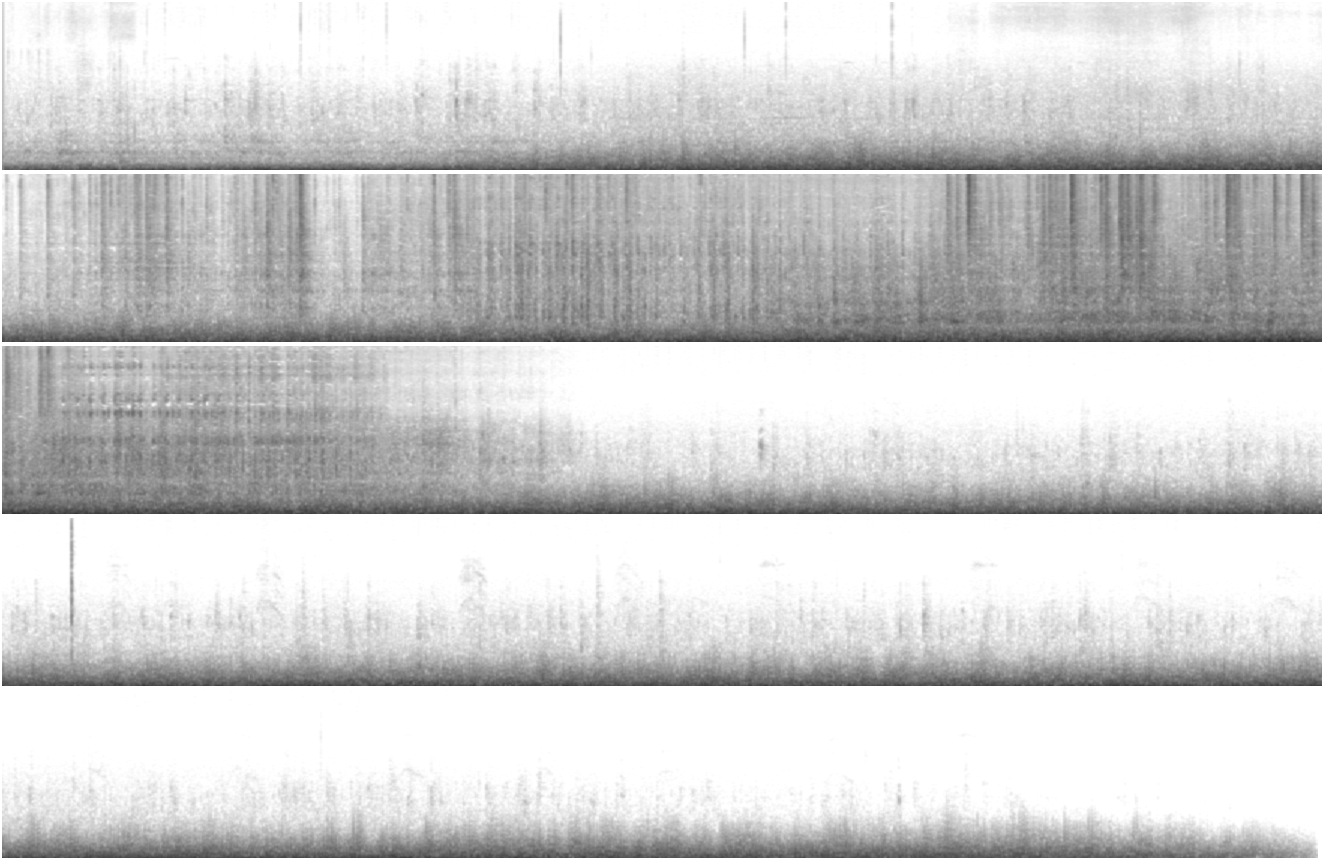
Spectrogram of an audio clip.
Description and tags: Earthquake produced with some low level Sounds and special Effects like rattling porcelain.
Use a powerful subwoofer to get the full enjoyment of the sound.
